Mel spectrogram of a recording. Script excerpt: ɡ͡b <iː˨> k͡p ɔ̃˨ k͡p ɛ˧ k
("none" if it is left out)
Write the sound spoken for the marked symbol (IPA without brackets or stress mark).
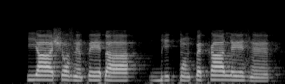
iː˨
